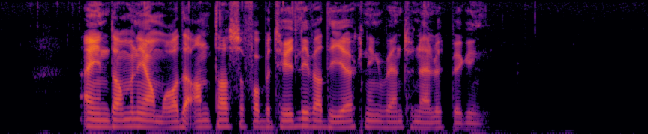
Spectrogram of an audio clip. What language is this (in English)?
Norwegian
